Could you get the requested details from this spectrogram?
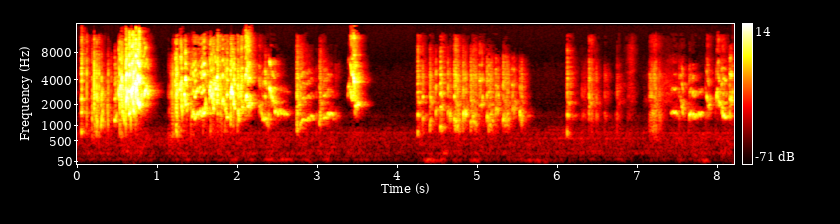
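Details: Happy pet budgerigars indoors: a loud scratchy burst, then scattered short chirps and squeaks, a second chattering run, and sparse thin notes at the end.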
